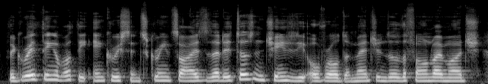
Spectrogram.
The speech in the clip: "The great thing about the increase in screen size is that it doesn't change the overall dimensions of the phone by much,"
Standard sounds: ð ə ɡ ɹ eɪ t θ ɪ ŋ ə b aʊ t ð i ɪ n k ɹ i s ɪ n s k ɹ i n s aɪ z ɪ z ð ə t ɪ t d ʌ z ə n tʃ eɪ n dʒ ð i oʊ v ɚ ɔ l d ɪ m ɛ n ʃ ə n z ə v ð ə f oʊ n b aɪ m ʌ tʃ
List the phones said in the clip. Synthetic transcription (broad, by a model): ð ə ɡ ɹ eɪ t θ ɪ ŋ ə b aʊ t ð i ɪ n k ɹ i s ɪ n s k ɹ i n s aɪ z ɪ z ð ə t ɪ t d ʌ z ə n tʃ eɪ n dʒ ð i oʊ v ɚ ɔ l d ɪ m ɛ n ʃ ə n z ə v ð ə f oʊ n b aɪ m ʌ tʃ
